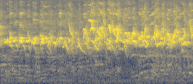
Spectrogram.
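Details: Greater green leafbird singing in konslet style: a dense, unbroken stream of rapid chirps, twitters and buzzy trills, high and bright throughout, with no pauses.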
